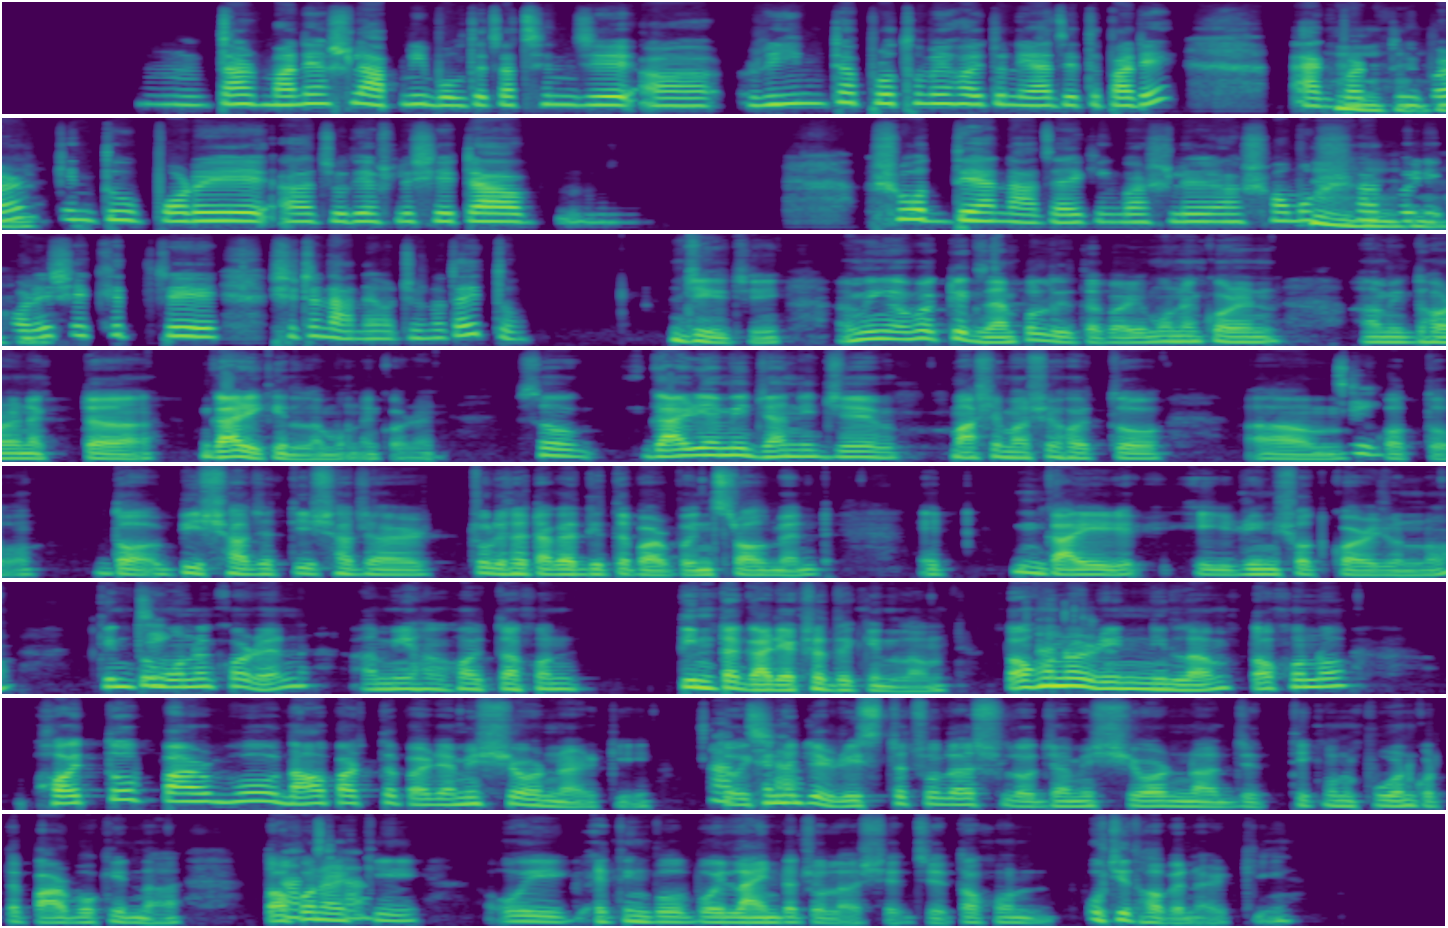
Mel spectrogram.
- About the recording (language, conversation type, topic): Bengali, unstructured, ঋণ নেওয়া কখন ঠিক এবং কখন ভুল?
- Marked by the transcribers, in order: in English: "example"; in English: "installment"; other noise; in English: "i think"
